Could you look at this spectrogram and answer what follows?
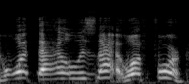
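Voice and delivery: replaying the shock of being slapped; stunned disbelief. Slapped by the icy girl, he asks her in stunned disbelief. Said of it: "I was literally stunned".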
